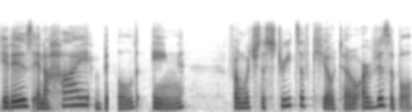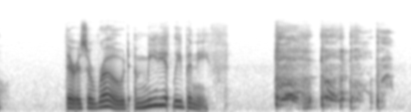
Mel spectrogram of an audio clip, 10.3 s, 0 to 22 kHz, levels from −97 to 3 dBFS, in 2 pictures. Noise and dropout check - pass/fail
fail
